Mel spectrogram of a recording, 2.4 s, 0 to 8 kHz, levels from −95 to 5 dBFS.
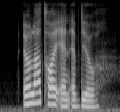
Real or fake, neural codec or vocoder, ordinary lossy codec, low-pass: fake; autoencoder, 22.05 kHz, a latent of 192 numbers a frame, VITS, trained on many speakers; none; 7.2 kHz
